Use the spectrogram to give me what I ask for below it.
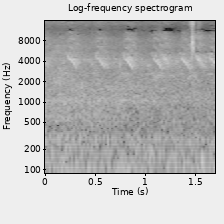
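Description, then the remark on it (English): Birds chirp in a quick, steady series of short, high calls, repeating about every third of a second over a constant wash of outdoor background noise. “Oh, birds.”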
